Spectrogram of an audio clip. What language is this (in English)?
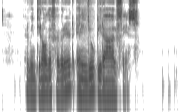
Catalan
